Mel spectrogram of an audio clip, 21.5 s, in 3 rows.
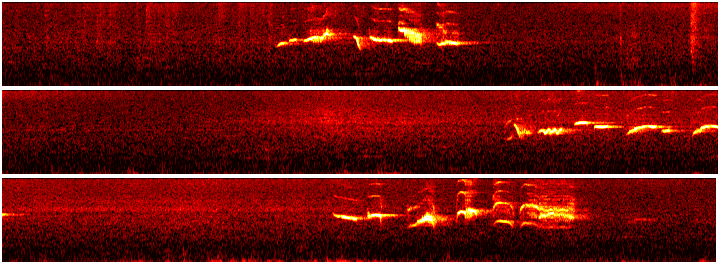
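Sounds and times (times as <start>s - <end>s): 
blackbird singing: 2.8s - 4.8s, 12.2s - 14.6s, 17.6s - 20.9s.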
